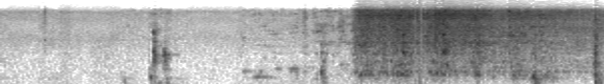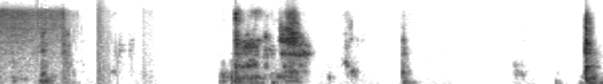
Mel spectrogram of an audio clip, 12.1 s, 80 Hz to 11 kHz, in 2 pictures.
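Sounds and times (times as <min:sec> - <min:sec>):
food sizzling in hot oil: 0:00.0 - 0:06.8.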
